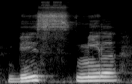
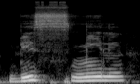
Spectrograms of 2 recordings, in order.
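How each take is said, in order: Both takes have the same delivery.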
